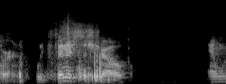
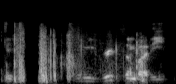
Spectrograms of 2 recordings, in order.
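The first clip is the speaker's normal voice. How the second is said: normal talking voice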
